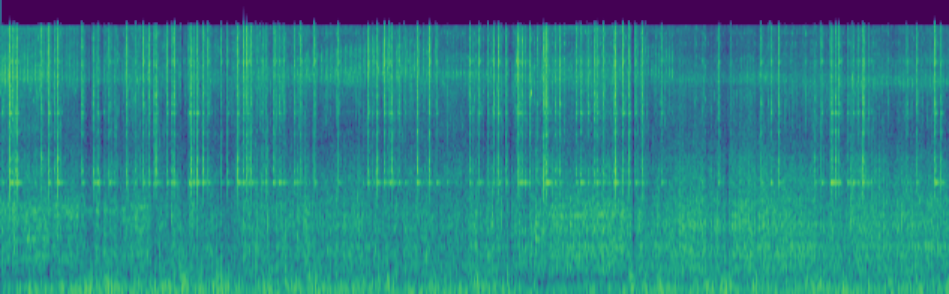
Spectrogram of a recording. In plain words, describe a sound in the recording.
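Bicycle tyres rattle and crunch over a bumpy dirt track.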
